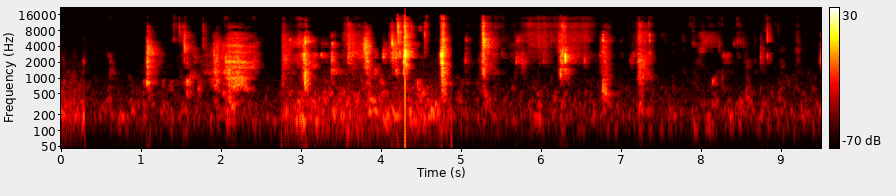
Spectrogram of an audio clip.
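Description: Crispy fried food crackles and rustles as fingers handle it close to a microphone.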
